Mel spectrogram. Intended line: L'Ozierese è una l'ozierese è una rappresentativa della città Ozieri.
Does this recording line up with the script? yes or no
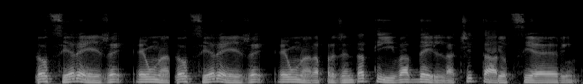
yes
